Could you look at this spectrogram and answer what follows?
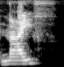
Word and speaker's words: knife: For you all who put a L in, the L is silent, like knife. Okay, like knife. The K is silent.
